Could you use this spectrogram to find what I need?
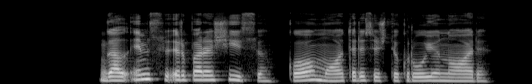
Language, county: Lithuanian, Šiauliai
